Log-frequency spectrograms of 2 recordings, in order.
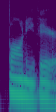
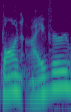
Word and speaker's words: Bon Iver: I pronounced it Bon Iver when I first heard about him, but I think it's Boney Bear.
